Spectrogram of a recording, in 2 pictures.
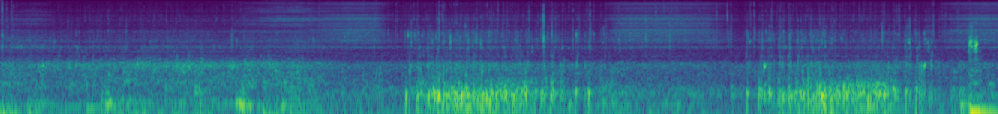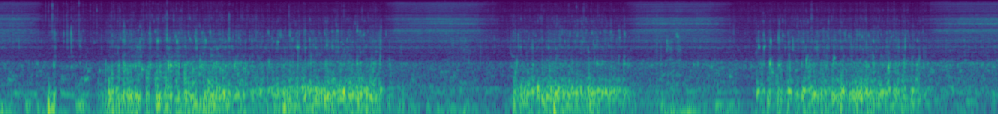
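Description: Scuba diver breathing through a regulator, heard underwater through a camera housing: a short hiss on each inhale, then a longer rush of exhaust bubbles on each exhale, repeating every four to five seconds. A single knock about halfway through.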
